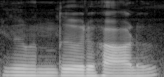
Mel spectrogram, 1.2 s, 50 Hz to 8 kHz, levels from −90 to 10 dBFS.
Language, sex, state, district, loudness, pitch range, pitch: Tamil, male, Tamil Nadu, Kanyakumari, -15 LUFS, 115-125 Hz, 120 Hz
